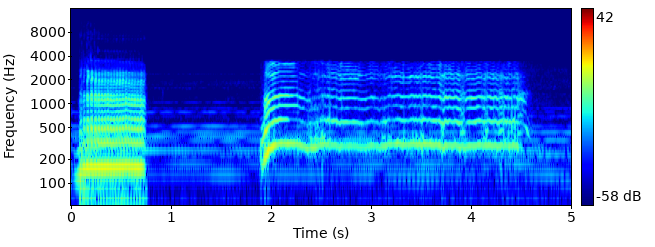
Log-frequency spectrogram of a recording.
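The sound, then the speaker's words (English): A person imitates an airplane with their voice, giving a short loud buzzing burst, then after a pause a long steady droning hum that swells in and holds for a few seconds, alone. “Put your arms out as if you were an airplane. They're out. Make the airplane noise.”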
